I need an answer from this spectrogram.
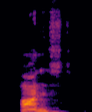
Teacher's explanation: what is the first letter sound that you hear? It's not H, right? It's O.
